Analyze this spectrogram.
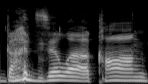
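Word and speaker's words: Godzilla x Kong: So first of all, I want to clarify, the studio says that the X in the title is silent. So the title is Godzilla Kong, the New Empire.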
